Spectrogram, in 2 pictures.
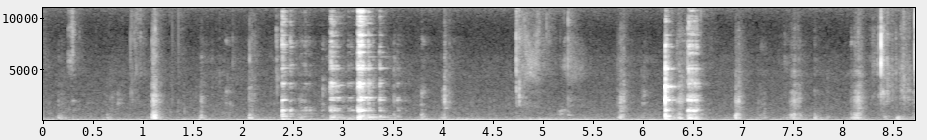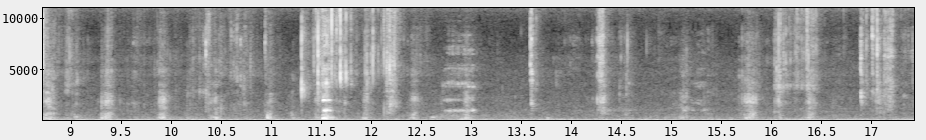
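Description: A person chewing and crunching food close to the microphone: scattered crisp crunches, with louder clusters about three, six and eleven seconds in.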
